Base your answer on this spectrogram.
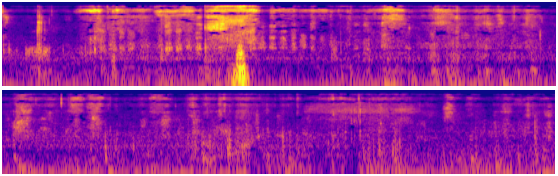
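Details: Panting dog, either a Shih Tzu or a Pug: soft rapid breaths in a steady rhythm, with one sharp louder knock near the start and low rumbling background.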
